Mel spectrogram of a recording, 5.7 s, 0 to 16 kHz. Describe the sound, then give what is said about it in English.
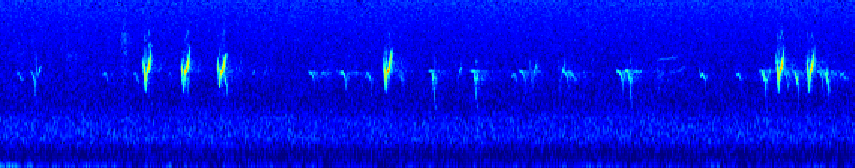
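A type 4 bird calls as it flies over: sharp, high-pitched chirps in a quick burst of three, then a single note, then a final pair, set against a faint steady background hiss. “Oh, and a type 4 bird happens to be flying over right now.”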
